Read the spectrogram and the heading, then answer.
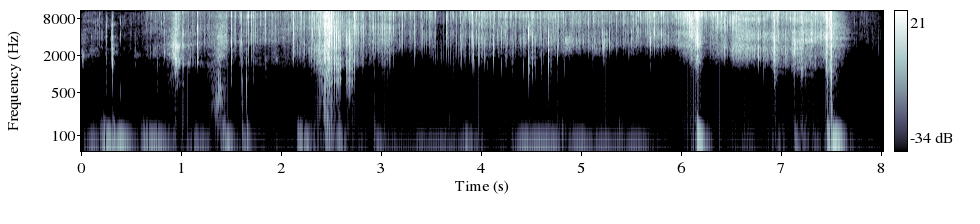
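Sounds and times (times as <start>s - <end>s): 
cardboard tearing slowly: 0.0s - 7.9s.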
